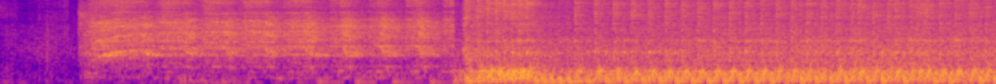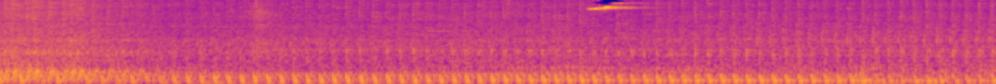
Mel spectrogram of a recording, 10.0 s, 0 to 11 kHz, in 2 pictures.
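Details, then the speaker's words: Elstar 150cc single-gear 2WD quad bike, long stored: the engine catches after a short crank and settles into a steady, even, low putter with no misses, running normally. "it's running all right so all right so after all that effort i managed to get the quad bike going"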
